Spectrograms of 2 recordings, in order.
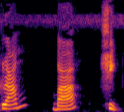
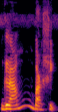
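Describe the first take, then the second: First: The word is split with a break between parts. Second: The word is said smoothly in one go. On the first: "প্রথমে উচ্চারণ কি করছি, গ্রাম, তারপর কি করছি, বাসী" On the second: "উচ্চারণ করো আমার সঙ্গে সঙ্গে"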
